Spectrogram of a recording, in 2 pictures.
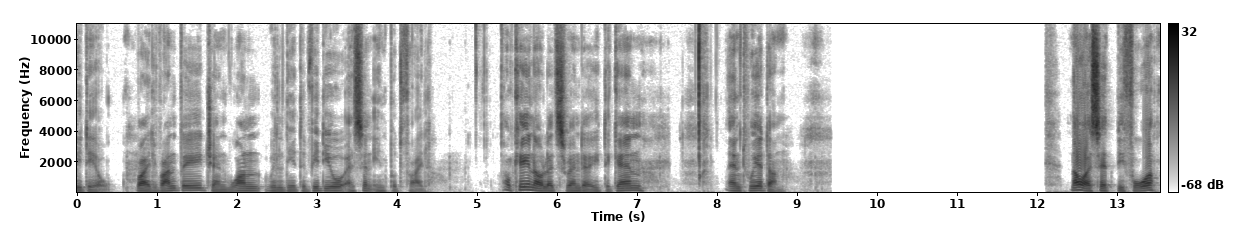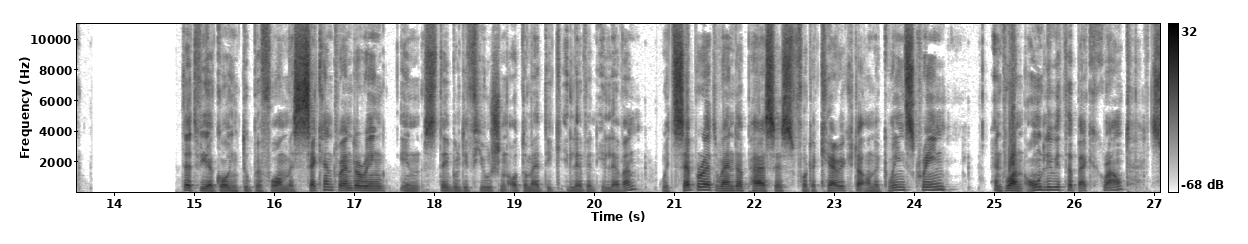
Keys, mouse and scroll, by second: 2.9-7.0 drag.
